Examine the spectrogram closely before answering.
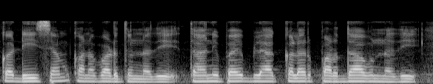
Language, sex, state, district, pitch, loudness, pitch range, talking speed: Telugu, male, Telangana, Mahabubabad, 140 Hz, -15 LUFS, 135-145 Hz, 95 wpm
